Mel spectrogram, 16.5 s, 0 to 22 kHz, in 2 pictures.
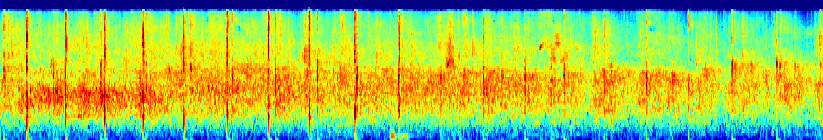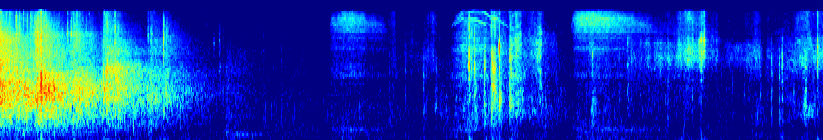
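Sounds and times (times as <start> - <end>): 
audience applause: 0.0 - 10.0.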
